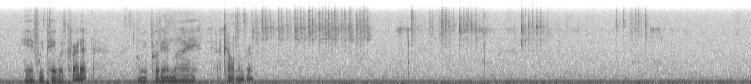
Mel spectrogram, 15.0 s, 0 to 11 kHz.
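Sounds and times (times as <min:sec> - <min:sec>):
low steady hum: 0:00.0 - 0:15.0
keyboard typing: 0:04.6 - 0:07.5, 0:08.2 - 0:09.8, 0:10.4 - 0:11.6, 0:12.3 - 0:13.2.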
